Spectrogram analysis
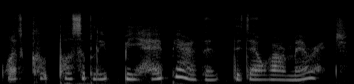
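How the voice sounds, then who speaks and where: A woman with an Italian accent playing a gentle, loving young wife in a whispered, hesitant ASMR roleplay. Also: fairly high pitch, no room sound. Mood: gentle, apologetic. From Italy. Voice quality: breathy, whispery. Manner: slow, hesitant, tender. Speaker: ASMR voice actor.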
